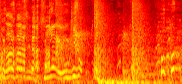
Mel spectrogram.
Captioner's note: slam!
